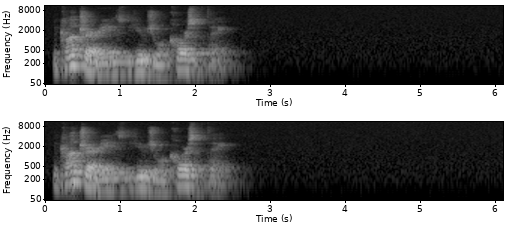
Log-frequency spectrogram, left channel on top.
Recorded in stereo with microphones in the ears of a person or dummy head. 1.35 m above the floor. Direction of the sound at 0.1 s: 20° left (ahead or behind).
